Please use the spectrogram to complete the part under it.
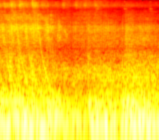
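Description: Heavy mech weapons fire in the BattleTech game, a dense, loud barrage of booming shots and mechanical clatter that runs continuously for under two seconds with no voices.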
